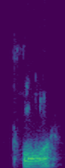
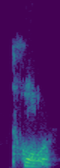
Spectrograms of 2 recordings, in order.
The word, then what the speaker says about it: por: the spanish equivalent of f4r it's people are pronounced poor so the spanish equivalent of the preposition for f1 it's called por p o and what we are going to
